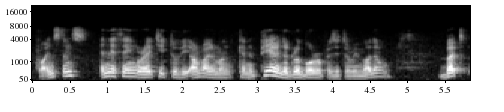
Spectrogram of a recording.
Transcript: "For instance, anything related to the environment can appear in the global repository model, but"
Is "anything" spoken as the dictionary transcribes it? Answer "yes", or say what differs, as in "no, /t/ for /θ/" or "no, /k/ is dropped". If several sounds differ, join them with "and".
yes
